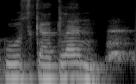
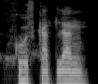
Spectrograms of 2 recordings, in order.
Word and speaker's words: Cuscatlán: Cuscatlán. – Cuscatlán.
